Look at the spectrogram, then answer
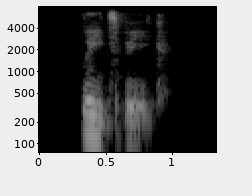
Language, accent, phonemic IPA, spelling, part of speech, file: English, Canada, /ˈliːt.spiːk/, leetspeak, noun, En-ca-leetspeak.oga
- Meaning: A form of chatspeak characterized most strongly by its alphanumeric substitutions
